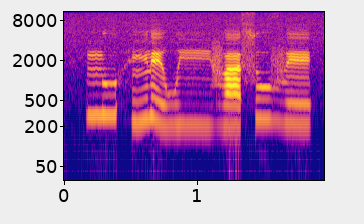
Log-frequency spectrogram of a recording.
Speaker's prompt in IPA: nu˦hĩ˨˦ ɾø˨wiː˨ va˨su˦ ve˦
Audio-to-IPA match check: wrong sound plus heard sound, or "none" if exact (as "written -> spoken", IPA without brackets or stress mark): ø˨ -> e˨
